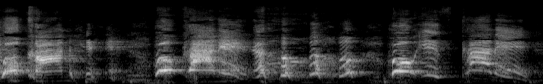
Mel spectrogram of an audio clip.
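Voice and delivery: high-pitched giggling question; laughing high squeal. Retold or imitated. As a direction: squeal "Who coming?" high through laughter. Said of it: "I said".

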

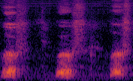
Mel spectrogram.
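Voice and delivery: short playful woofs; puppy bark. Pretend. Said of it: "let me see your puppy dog pose".

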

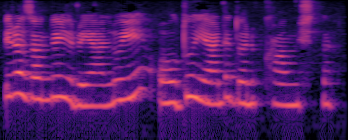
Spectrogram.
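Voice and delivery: usual speaking voice

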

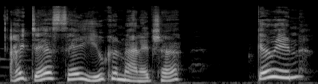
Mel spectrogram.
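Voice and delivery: butter her up; approving. A narrator's reading. Headmistress changing her manner to flatter Sarah, approving. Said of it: "in her approving way".

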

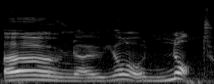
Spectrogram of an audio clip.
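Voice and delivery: bellowing refusal; roaring troll. Acted. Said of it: "roared the troll".

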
